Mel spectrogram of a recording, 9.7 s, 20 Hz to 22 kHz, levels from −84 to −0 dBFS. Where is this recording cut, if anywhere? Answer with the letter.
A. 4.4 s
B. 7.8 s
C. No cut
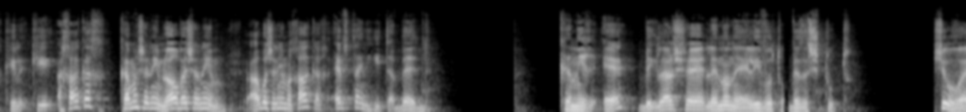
B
